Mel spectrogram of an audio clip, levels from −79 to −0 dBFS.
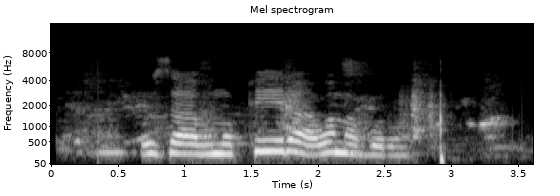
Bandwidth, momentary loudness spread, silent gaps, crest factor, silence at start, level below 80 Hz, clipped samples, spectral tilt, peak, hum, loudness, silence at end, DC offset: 7 kHz; 16 LU; none; 14 dB; 0.1 s; -44 dBFS; under 0.1%; -9 dB/octave; -2 dBFS; none; -15 LUFS; 0.2 s; under 0.1%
